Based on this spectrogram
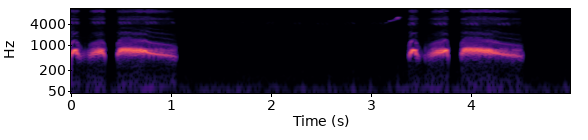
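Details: Spotted dove crooning in the 'liew tan' pattern, meant to prompt a trained dove to reply: two quick soft coos leading into a long mellow descending note, heard twice with a quiet gap between.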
